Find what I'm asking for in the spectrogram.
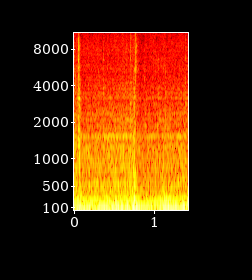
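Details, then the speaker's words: No suspension clunk or rubbing over the bump on a Toyota Corolla daily driver after suspension work, ride height unchanged since last adjustment; steady low road rumble with only a soft dull thump, suspension sounds tight. "Over that bump, no clunk. Ooh. Over that bump, no clunk, no rubbing, of course, because nothing is changed from the last time I adjusted height."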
